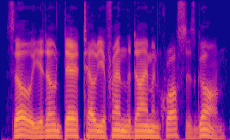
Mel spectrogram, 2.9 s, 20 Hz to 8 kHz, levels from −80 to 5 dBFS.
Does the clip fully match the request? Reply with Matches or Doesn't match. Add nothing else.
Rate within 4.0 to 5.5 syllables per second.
Matches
